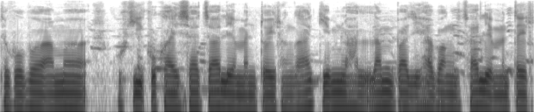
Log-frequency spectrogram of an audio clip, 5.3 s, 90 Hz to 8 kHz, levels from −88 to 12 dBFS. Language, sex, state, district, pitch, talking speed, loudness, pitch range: Wancho, male, Arunachal Pradesh, Longding, 95 Hz, 155 wpm, -15 LUFS, 95-100 Hz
